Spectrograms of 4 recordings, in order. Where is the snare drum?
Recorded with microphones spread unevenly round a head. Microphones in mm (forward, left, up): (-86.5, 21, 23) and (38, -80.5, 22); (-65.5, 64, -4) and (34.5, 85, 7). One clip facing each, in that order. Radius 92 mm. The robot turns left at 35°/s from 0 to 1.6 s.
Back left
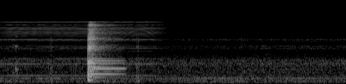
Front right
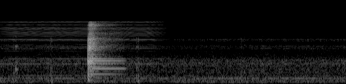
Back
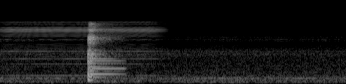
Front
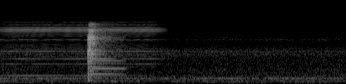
Straight behind; by 1.3 s 165° left.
